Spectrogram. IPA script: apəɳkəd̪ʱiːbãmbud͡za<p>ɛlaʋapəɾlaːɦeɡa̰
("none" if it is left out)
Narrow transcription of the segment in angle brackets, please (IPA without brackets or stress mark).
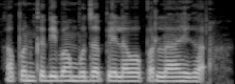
p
